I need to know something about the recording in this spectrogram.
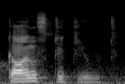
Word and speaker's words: constitute: Consecrate, consecrate, considerate, considerate, constitute, constitute, No, it is constitute.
